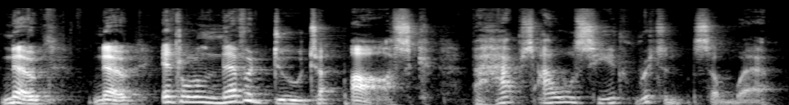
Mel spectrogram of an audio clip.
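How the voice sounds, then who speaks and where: A man's voice: fairly high pitch, huge pitch swings, moderate pace, sharp tone, full character voice. A man voicing a curious little girl who chatters and wonders aloud in a storybook reading. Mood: fretful.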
